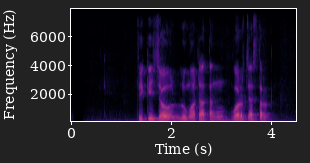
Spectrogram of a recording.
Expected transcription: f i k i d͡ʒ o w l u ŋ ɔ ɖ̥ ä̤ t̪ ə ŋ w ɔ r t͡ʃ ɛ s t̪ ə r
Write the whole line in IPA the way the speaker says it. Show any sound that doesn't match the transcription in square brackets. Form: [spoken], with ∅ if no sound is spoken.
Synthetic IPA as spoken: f i k i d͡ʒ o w l u ŋ ɔ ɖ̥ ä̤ t̪ ə ŋ w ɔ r t͡ʃ ɛ s t̪ ə r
